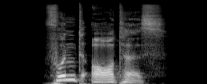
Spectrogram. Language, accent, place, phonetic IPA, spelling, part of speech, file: German, Germany, Berlin, [ˈfʊntˌʔɔʁtəs], Fundortes, noun, De-Fundortes.ogg
- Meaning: genitive singular of Fundort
